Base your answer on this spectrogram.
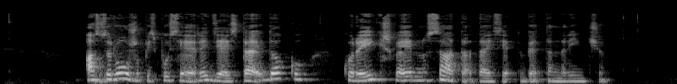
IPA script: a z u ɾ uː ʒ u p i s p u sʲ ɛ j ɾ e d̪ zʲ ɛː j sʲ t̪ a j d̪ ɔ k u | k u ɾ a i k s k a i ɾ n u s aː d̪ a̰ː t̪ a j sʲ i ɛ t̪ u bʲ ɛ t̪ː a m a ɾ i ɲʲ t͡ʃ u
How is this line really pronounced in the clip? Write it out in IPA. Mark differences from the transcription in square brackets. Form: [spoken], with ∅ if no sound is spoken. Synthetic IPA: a [s] u ɾ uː ʒ u p i s p u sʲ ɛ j ɾ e d̪ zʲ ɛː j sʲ t̪ a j d̪ ɔ k u | k u ɾ a i k [ʃ] k a i ɾ n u s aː [t̪] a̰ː t̪ a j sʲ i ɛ t̪ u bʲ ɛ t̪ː a [n] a ɾ i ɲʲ t͡ʃ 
